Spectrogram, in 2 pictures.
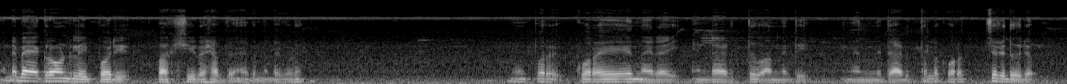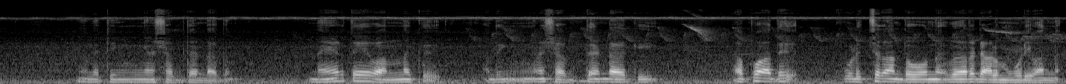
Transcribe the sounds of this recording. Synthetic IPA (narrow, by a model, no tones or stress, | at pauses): ende̞baːkɡrɐwɳɖilipːoːɾu | pɐkʂijuɽeɕɐb̚d̪ɐna̰ːkːunːɐ̰ɳɖɐ̰ŋɡḭɭɨ | ipːoːrkureneːɾaːjienɖaɐɽut̪ːɨʋɐnːitːɨ̰ | iŋːɐnnːitːɨɐɽut̪ːɐlːɐkurɐt͡ɕːo̞ɾud̪uːɾɐ | ʋɐnːitːɨiŋːɐne̞ɕɐbd̪ɐuɳɖaːkːunːɨ | ne̞ːɾɐt̪ːe̞ʋɐnːɐkːɨ̰ | ɐðiŋːɐne̞ɕɐb̚d̪ɐuɳɖaːkːi | ɐ̰pːoːɭɐðɨ | ʋiɭit͡ɕːɐðaːnt̪o̞ːnːɨʋe̞ːreɾaːɭumkuːɽiʋɐnːɨ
